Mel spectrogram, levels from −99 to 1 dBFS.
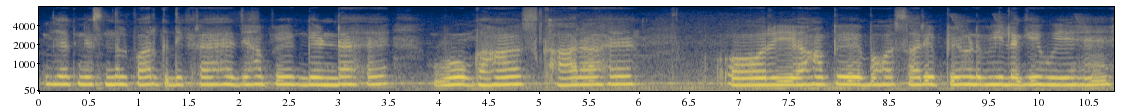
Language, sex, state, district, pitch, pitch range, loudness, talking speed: Hindi, female, Bihar, Bhagalpur, 260 Hz, 250-265 Hz, -13 LUFS, 150 wpm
